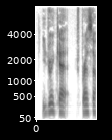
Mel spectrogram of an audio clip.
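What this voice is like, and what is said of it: Put-on southern accent. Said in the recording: “Do you go into that southern accent when you say it?”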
